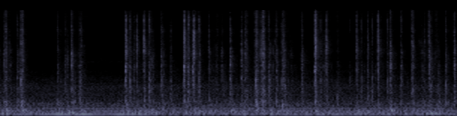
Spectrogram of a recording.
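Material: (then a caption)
Plastic. Both hands type continuously with their fingertips on a full-size black plastic computer keyboard resting on a desk. Rapid, bright, clicky key strikes run without pause over a steady low hum, each tap short and dry.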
